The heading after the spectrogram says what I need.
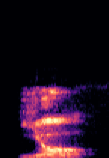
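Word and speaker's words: ㅕ: ke kiri nanti jadinya tulisan Latinnya itu Yeo tapi kita Bacanya adalah yo oke yo yo bisa ya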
